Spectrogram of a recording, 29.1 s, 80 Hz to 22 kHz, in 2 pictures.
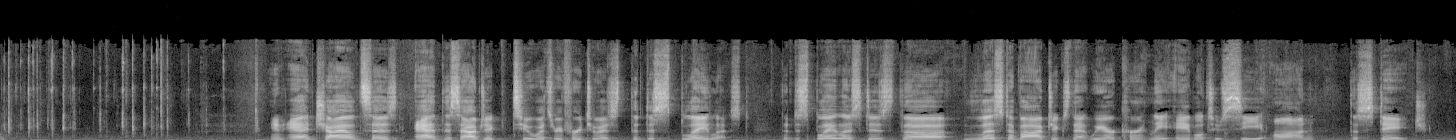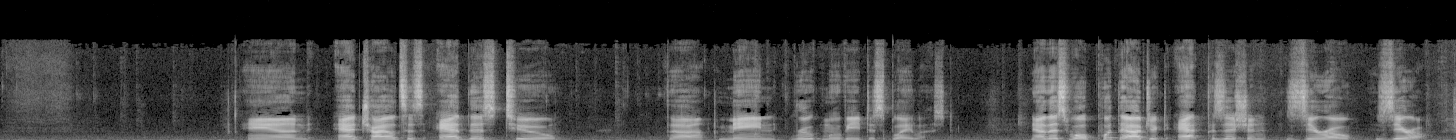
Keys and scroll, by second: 0.0-2.5 typing.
